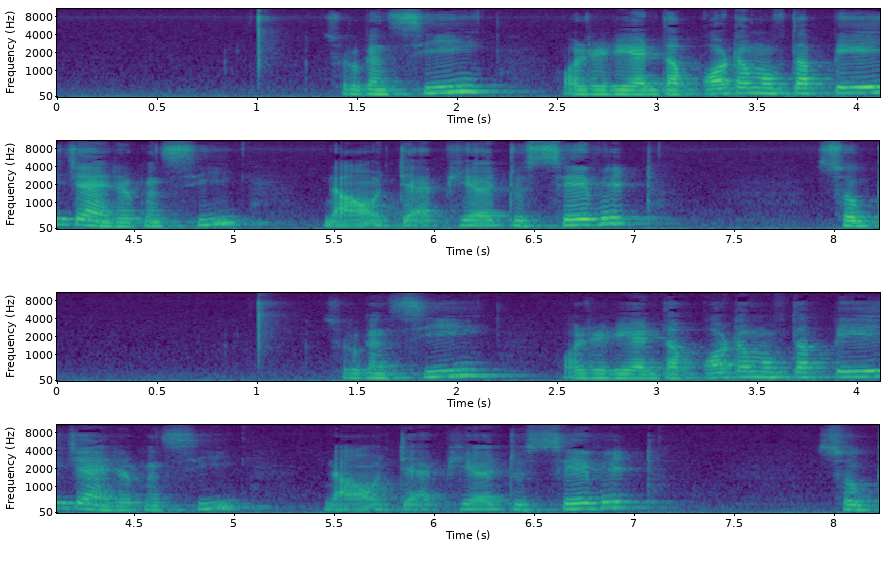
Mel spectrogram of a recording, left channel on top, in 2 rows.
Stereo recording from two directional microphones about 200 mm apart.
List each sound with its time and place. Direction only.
0.9 s finger snapping: 35° left (ahead or behind)
2.5 s speech: 35° left (ahead or behind)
